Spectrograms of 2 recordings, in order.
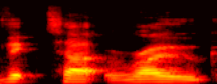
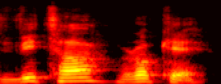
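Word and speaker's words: Vitor Roque: in the name of Victor Rogue as well or okay I can't pronounce these names properly but you know Victor Victor it's not Victor it's Vita Roque Victoria we're talking about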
